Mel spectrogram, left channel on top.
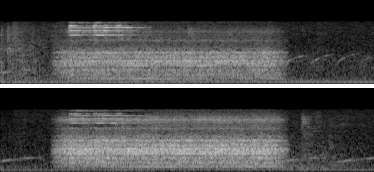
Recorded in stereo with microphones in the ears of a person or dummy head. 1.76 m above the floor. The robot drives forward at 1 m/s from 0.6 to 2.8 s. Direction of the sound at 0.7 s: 45° left (ahead or behind).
